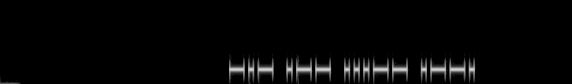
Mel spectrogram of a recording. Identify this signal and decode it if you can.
Morse code, heard as a keyed tone, about 25 wpm, 700 Hz. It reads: KW3P
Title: USA Call Signs - 4 Characters - Repeated 2x - 25wpm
